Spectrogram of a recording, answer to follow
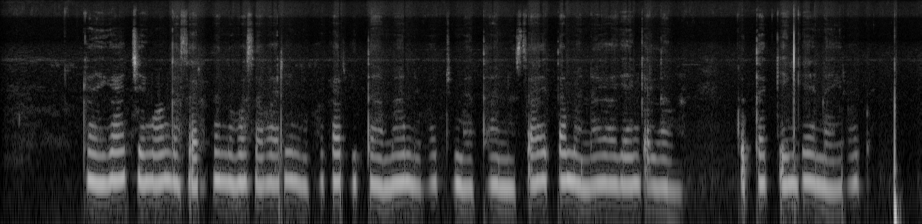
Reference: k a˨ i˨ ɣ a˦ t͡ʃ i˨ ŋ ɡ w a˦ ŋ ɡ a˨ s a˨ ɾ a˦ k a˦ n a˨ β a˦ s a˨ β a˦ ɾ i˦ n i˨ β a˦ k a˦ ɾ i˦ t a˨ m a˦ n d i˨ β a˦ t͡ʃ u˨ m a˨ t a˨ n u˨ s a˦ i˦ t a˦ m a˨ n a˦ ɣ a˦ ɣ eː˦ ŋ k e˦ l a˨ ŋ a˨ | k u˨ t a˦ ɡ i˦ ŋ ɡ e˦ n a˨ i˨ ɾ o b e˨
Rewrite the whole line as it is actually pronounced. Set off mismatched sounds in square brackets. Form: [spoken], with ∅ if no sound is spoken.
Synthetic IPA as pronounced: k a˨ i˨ ɣ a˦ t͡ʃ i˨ ŋ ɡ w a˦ ŋ ɡ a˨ s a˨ ɾ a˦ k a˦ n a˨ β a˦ s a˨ β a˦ ɾ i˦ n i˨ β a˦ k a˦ ɾ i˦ t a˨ m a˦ n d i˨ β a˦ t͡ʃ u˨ m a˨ t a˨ n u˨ s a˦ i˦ t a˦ m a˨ n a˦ ɣ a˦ ɣ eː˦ ŋ [ɡ] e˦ l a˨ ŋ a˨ | k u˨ t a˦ [k] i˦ ŋ ɡ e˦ n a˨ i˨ ɾ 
